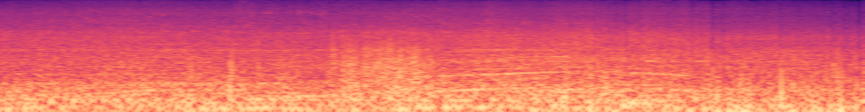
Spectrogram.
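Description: A scooter engine hums steadily up close.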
